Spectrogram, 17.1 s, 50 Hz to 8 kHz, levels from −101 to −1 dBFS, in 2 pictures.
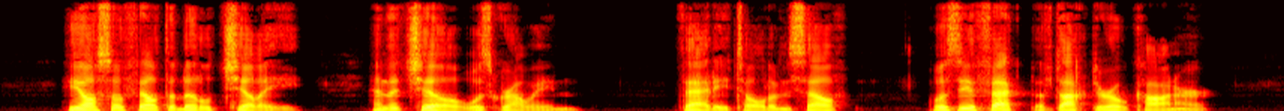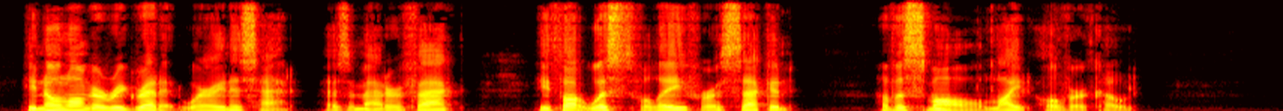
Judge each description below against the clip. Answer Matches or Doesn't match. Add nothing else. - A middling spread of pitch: Doesn't match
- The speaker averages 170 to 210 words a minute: Doesn't match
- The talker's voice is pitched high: Doesn't match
